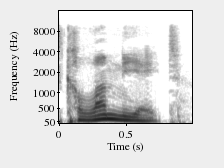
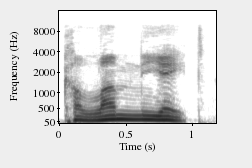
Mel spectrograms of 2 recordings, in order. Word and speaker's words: calumniate: to our next word our next word is weird in its pronunciation and even in its spelling to some degree the word is calumny eight it's a verb calumny eight ca lu m n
